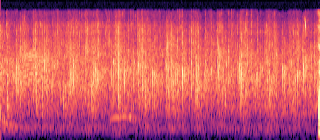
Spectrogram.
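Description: Church congregation applauding, the clapping fairly soft and even, with a brief voice among it about a second and a half in.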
